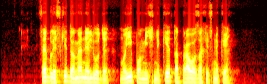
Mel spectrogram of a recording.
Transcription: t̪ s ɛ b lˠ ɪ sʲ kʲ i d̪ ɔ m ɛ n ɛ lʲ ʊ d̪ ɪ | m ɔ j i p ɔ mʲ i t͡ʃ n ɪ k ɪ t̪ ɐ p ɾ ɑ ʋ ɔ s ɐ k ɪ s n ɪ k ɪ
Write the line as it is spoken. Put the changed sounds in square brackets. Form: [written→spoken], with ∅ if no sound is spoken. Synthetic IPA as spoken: t̪ s ɛ b lˠ ɪ sʲ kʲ i d̪ ɔ m ɛ n ɛ lʲ [ʊ→u] d̪ ɪ | m ɔ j i p ɔ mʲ i t͡ʃ n ɪ k ɪ t̪ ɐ p ɾ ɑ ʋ ɔ [s→z] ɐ [k→x] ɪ s n ɪ k ɪ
